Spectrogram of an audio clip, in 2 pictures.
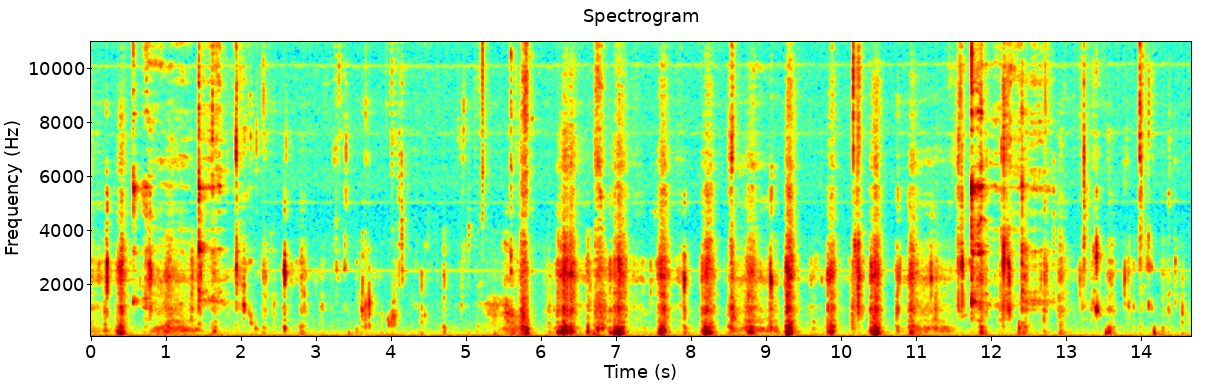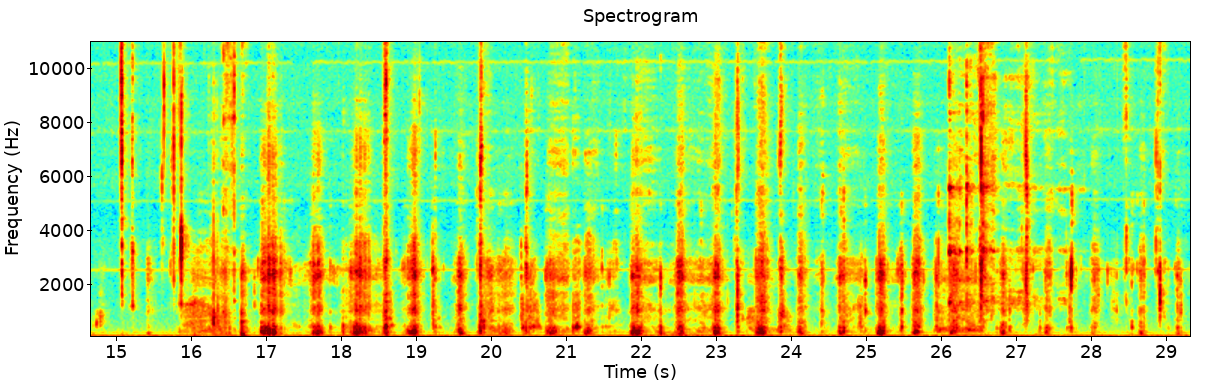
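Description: Close-up chewing of crunchy chocolate cereal balls in milk: a run of crunches and wet chewing in bouts, with short pauses between mouthfuls.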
